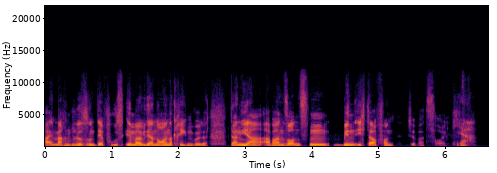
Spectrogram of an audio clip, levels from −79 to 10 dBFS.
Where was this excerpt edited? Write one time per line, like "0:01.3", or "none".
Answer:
0:01.9
0:05.4

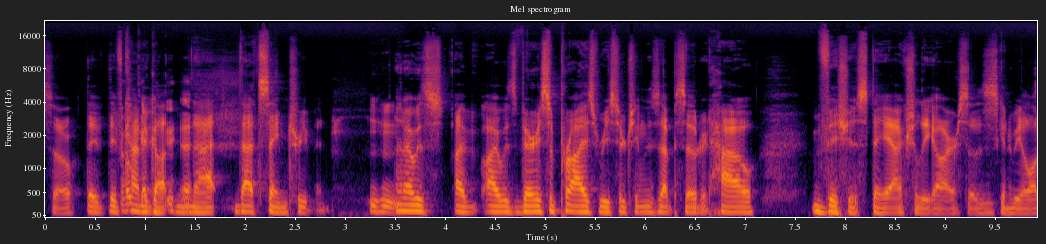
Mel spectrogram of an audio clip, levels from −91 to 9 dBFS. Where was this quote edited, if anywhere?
none

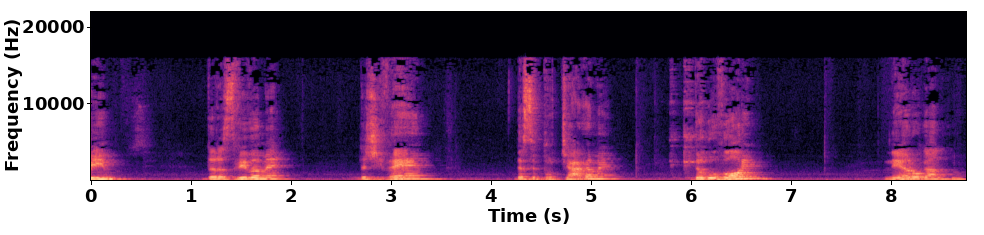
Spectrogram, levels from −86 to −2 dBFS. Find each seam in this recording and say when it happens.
none

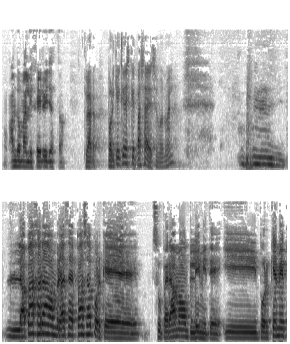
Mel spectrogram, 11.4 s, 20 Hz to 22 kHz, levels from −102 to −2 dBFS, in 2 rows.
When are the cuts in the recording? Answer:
0:01.4
0:02.7
0:05.7
0:06.9
0:08.6
0:09.5

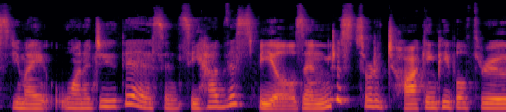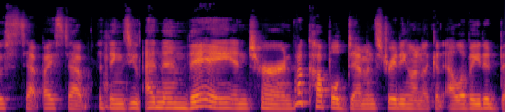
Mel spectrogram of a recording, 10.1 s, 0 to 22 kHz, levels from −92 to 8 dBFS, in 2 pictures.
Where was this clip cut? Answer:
0:03.3
0:06.5
0:08.0

